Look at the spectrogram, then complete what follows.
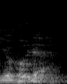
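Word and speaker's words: יהודה: a part of Israel called Judea its original pronunciation is Yehuda so has anybody here been to Dwarka so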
